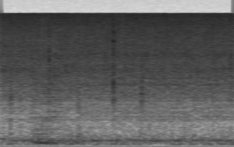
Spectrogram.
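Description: Edamame pods and minced garlic sizzling in a wok, a steady hiss with a few faint clicks.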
